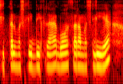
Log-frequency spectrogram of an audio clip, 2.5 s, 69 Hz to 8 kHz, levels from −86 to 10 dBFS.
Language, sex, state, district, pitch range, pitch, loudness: Hindi, female, Jharkhand, Deoghar, 190-195 Hz, 190 Hz, -18 LUFS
